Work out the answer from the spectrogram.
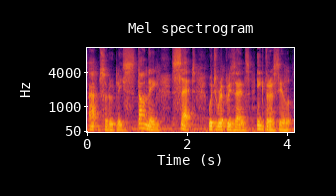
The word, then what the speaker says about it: Yggdrasil: stunning set, which represents Yggdrasil, or to be more correct with the pronunciation in Old Norse, Yggdrasil, the immense mythological tree that connects the 9 worlds.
